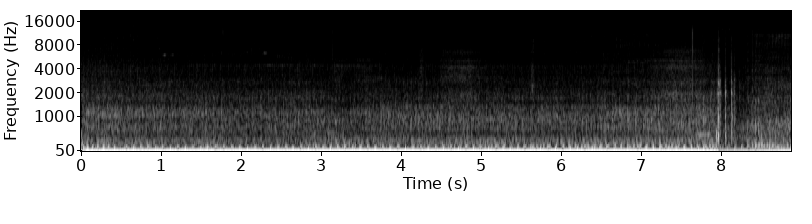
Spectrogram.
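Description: A motorcycle engine idles with a steady, close throb.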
